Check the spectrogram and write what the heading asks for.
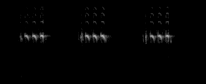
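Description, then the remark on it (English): Three evenly spaced cricket chirps, each a quick trill of a few high, shrill pulses, ringing out clearly against otherwise total silence. “Crickets.”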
